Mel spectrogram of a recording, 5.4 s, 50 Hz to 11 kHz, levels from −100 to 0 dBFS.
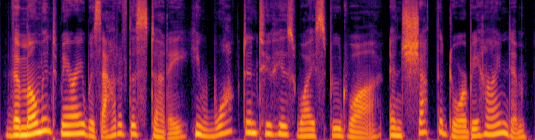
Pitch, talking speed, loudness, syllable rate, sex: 175 Hz, 225 wpm, -20 LUFS, 5.5 syllables/s, female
